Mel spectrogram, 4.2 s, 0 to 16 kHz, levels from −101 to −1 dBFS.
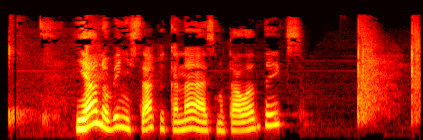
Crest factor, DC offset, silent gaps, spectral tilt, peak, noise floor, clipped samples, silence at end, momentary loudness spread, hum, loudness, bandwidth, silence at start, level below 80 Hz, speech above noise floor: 22 dB; under 0.1%; none; -4 dB/octave; -2 dBFS; -49 dBFS; under 0.1%; 0.05 s; 26 LU; none; -23 LUFS; 11.5 kHz; 0.1 s; -78 dBFS; 27 dB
